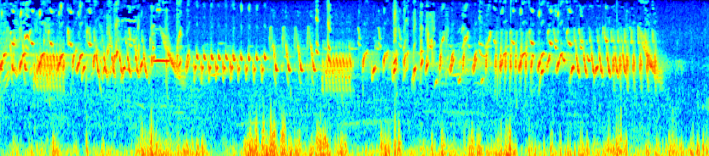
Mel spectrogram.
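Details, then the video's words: Goldfinch in nature pouring out a long uninterrupted song of rapid tinkling twitters and buzzing trills, several layers of notes at once, ending abruptly; steady low background rumble. "Exceptional recordings of the goldfinch in nature"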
